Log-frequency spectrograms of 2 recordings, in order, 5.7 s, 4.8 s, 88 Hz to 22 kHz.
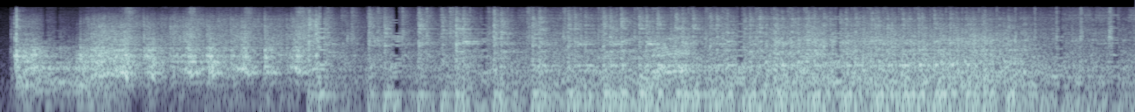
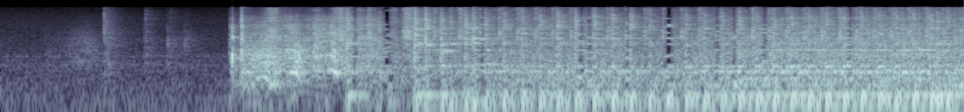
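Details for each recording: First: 1991 Craftsman GT garden tractor with a rodent-chewed air cleaner, cranked with fuel squirted into the intake: it catches and runs rough and uneven briefly; fuel starvation suspected, not confirmed. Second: 1991 Craftsman GT garden tractor, after fresh gas and priming: after a quiet second it fires straight up and settles into an even, steady idle with no stumbling; engine running normally.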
